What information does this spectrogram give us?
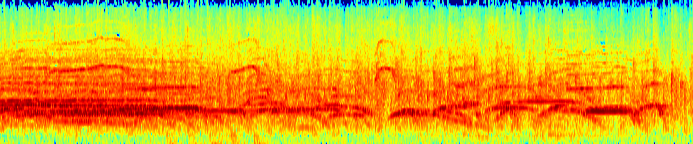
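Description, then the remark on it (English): A crowd applauds steadily and loudly, with whoops and cheering voices rising over the clapping throughout, sustained for about ten seconds without pause, as an audience votes with its applause for a contestant's Terminator entry. “So, pick a winner with your applause”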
